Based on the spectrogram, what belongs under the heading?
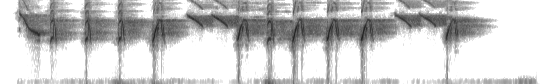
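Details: Cucak cungkok bulbul, a recording used to train competition birds, delivering a fast run of piercing high whistled notes, each dropping quickly in pitch, packed closely with brief gaps between bursts.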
